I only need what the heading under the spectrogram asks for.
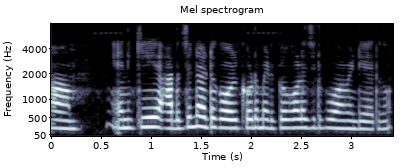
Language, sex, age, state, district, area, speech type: Malayalam, female, 30-45, Kerala, Wayanad, rural, spontaneous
